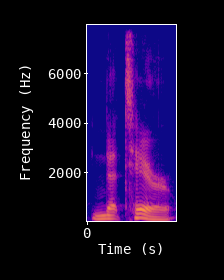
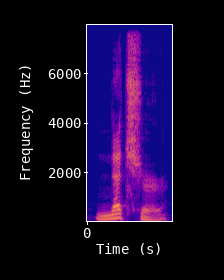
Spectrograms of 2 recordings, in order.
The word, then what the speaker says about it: Neter: So the sacred double-headed axe, which is called the Egyptian Neter or Netcher, which is spelled N-E-T-E-R. And in the Egyptian language, there was no vowels, so it was just spelled N-T-R.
